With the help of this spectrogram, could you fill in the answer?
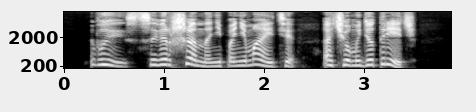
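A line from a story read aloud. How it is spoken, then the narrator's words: Strained, forced out. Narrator (Russian): наконец выдавила она из себя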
